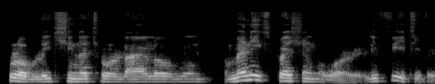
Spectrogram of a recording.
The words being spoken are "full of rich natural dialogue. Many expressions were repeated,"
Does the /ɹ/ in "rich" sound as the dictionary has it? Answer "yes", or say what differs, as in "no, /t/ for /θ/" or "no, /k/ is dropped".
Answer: no, /l/ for /ɹ/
